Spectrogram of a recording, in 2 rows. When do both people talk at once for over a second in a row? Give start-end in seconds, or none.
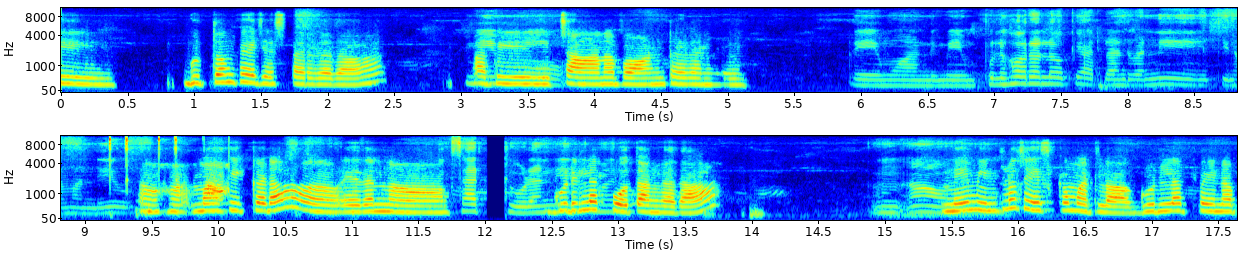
none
